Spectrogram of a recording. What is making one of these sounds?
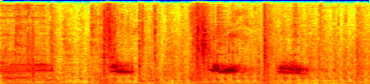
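Blows land in a fight, with dull thuds.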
